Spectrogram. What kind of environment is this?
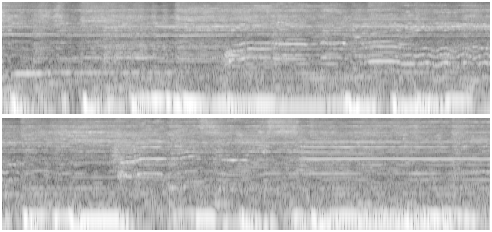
car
